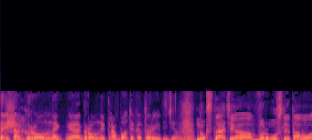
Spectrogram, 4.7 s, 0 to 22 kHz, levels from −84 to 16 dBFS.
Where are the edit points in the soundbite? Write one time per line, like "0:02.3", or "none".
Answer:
0:01.6
0:02.4
0:03.1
